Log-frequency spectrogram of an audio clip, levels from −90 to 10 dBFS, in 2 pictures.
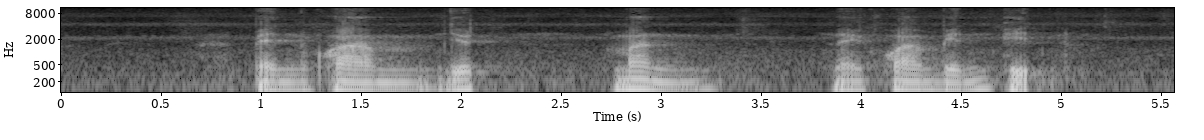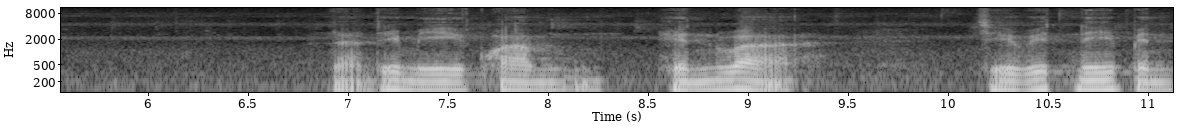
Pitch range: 100-110 Hz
